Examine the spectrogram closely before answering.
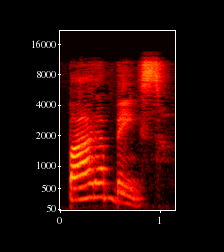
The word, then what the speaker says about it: parabéns: não parabéns olha só esse bens aqui é aonde está a sílaba forte a sílaba tônica portanto essa palavra ela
